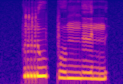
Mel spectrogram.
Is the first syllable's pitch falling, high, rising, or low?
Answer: high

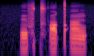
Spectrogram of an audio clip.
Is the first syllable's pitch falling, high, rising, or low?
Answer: low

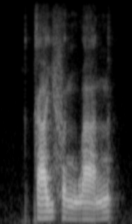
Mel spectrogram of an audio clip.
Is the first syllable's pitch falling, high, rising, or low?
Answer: rising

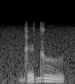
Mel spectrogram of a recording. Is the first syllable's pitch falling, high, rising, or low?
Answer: rising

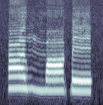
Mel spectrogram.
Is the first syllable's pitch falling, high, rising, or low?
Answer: high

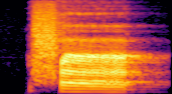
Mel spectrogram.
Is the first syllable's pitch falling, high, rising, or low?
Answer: low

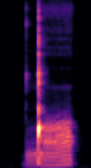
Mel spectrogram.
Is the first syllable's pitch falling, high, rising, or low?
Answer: rising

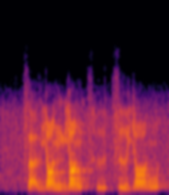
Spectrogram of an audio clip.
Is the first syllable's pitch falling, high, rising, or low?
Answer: low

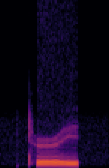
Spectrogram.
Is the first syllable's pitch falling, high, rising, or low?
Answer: high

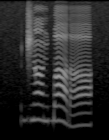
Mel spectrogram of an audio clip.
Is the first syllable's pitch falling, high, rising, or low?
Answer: high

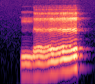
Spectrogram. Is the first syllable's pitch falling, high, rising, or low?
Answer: rising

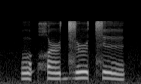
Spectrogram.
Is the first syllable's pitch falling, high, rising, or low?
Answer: high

